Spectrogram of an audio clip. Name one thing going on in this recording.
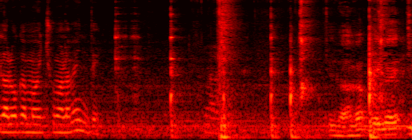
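A knife scrapes and clinks against a plate.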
